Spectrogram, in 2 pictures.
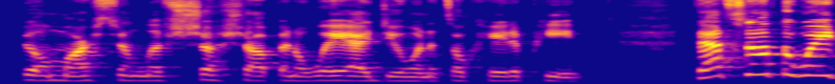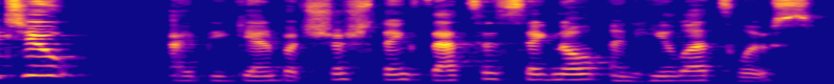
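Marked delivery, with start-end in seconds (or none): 3.5-4.6 high, loud, cut-off cry; raised alarmed call; alarmed protest. Acted. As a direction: blurt it out in a panic. Girl cries out in protest.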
